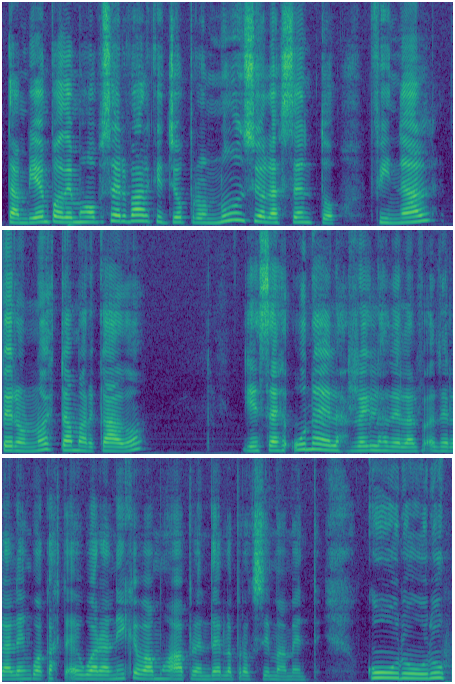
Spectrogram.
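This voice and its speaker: A woman's voice: medium pitch, fairly even intonation, normal speed, warm tone. A woman teaching a language lesson, saying sounds and words one at a time and stressing the final syllables. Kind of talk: slow explanatory lesson.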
